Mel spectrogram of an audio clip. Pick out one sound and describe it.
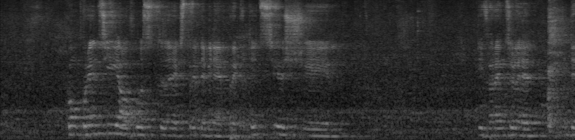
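A man reads out aloud through a microphone and loudspeakers in an echoing hall.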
